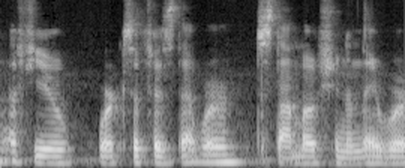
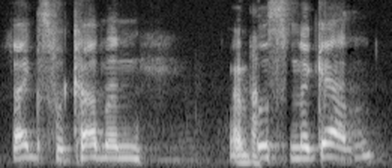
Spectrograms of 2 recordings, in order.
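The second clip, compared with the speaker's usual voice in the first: higher, halting stab at Walken; second try at a Walken voice; lightly voiced Walken with choppy pauses; Christopher Walken impression; 8 semitones higher than usual. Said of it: "Would you like to try again?".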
